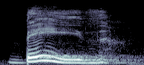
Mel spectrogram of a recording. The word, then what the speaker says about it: bathe: What about the verb bathe? Bathe. The is the last sound of the verb bathe. The is voiced.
